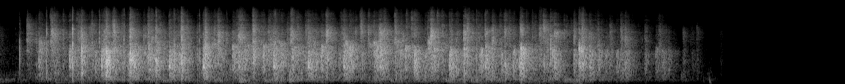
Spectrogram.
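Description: Audience applauding, a dense patter of many hands that starts right away and dies out about seven seconds in.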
